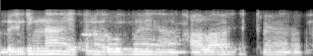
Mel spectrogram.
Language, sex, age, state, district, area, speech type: Tamil, male, 18-30, Tamil Nadu, Thanjavur, rural, conversation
